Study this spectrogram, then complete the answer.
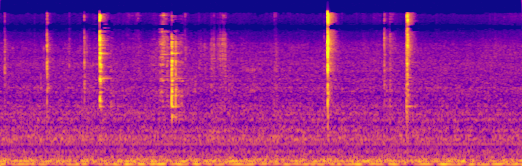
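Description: A screwdriver tip scrapes and clicks against a metal bracket.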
